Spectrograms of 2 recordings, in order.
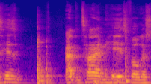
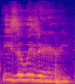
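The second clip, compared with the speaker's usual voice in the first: high, put-on quoting voice; hammed-up movie quote; 10 semitones higher, 6 dB quieter than usual. Riffing on friend's wizard remark, hammed-up movie quote. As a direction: quote it playfully in a raised put-on voice.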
